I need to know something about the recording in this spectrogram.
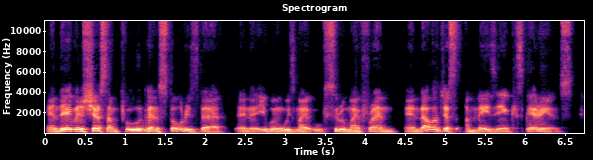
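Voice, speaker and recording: Brief: male podcast guest, phrasing, sincere and advice-giving, at a middle pitch. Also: expressive, normal speed. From Japan. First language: Japanese. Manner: earnest, advice-giving, with non-native phrasing. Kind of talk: podcast conversation.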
